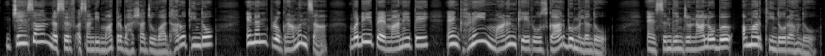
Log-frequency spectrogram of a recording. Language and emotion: Sindhi, neutral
